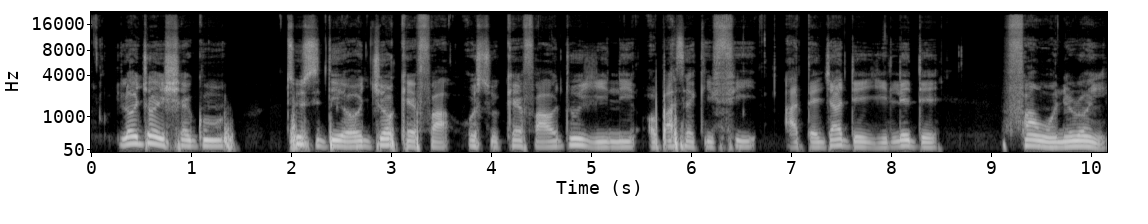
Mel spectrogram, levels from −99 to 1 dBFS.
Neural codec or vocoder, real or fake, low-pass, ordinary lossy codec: none; real; none; none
